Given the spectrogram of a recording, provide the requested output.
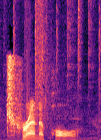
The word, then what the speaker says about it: Trennepohl: Yes, it's pronounced Trennepohl.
